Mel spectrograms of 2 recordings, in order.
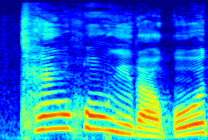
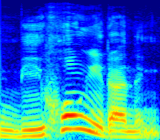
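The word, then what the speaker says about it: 見本: 자, 견본을 우리가 만약에 음독으로 읽으신다고 하면은 A, 캥홍이라고 잘못 읽으실 수도 있을 것 같아요. 자, 그런데 자, D번에 미홍이라는 게 답이었습니다.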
